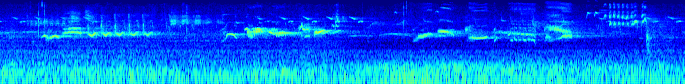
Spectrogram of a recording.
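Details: A red kite (Milvus milvus) perched on a power pylon gives drawn-out, wavering whistles, some sliding downward, several times over a few seconds; small songbirds chirp behind; Magstadt, Böblingen district, Germany.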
